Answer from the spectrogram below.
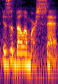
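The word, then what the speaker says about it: Isabela Merced: I think her name is pronounced Isabella Merced.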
